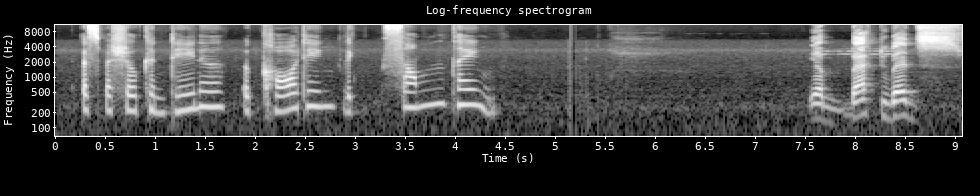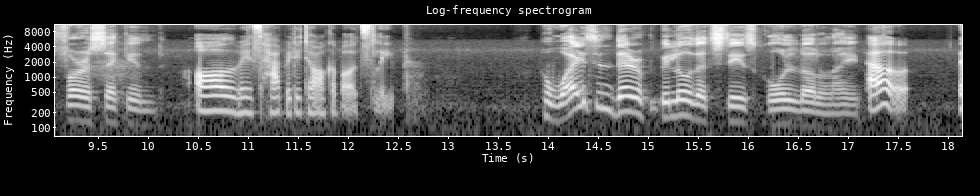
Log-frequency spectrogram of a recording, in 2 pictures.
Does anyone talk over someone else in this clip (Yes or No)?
No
